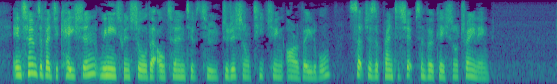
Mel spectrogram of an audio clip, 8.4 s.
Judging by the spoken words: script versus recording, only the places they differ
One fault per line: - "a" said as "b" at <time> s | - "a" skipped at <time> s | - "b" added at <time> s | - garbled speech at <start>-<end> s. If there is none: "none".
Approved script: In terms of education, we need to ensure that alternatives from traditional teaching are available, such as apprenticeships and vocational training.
- "from" said as "to" at 3.1 s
